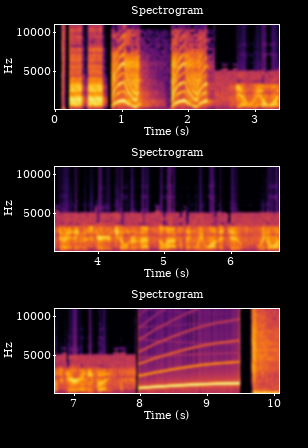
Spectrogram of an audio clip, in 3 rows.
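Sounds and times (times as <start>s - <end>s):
electronic siren buzzing blasts: 0.2s - 2.4s, 8.0s - 9.5s
electronic siren whoops: 0.2s - 2.4s, 8.0s - 9.5s.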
